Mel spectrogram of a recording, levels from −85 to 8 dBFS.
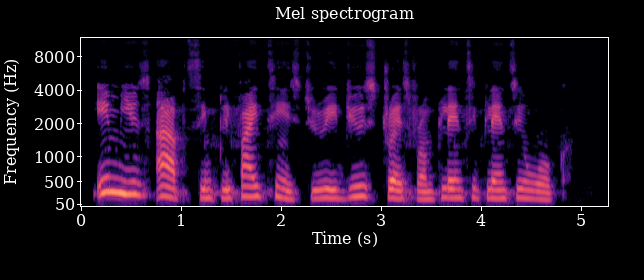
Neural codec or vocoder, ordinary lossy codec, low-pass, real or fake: none; none; none; real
